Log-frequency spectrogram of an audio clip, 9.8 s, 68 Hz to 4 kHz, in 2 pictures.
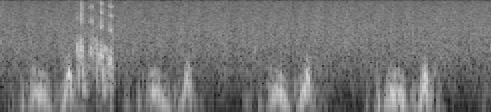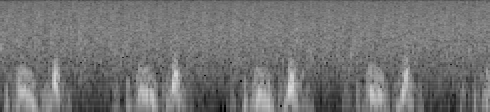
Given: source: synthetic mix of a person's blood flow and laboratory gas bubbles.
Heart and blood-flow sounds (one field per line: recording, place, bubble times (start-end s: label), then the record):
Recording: Doppler ultrasound of blood flow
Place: precordium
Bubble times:
0.76-1.16 s: bubbles
From the record:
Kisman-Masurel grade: 113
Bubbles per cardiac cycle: 1 to 2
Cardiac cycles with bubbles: 1 to 10%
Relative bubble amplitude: loud (0.450 to 0.775)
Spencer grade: 1 (occasional bubble signal discernible with the cardiac motion signal, with majority of cardiac periods free of bubbles)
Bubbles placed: only in the low amplitude regions of the cardiac cycle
